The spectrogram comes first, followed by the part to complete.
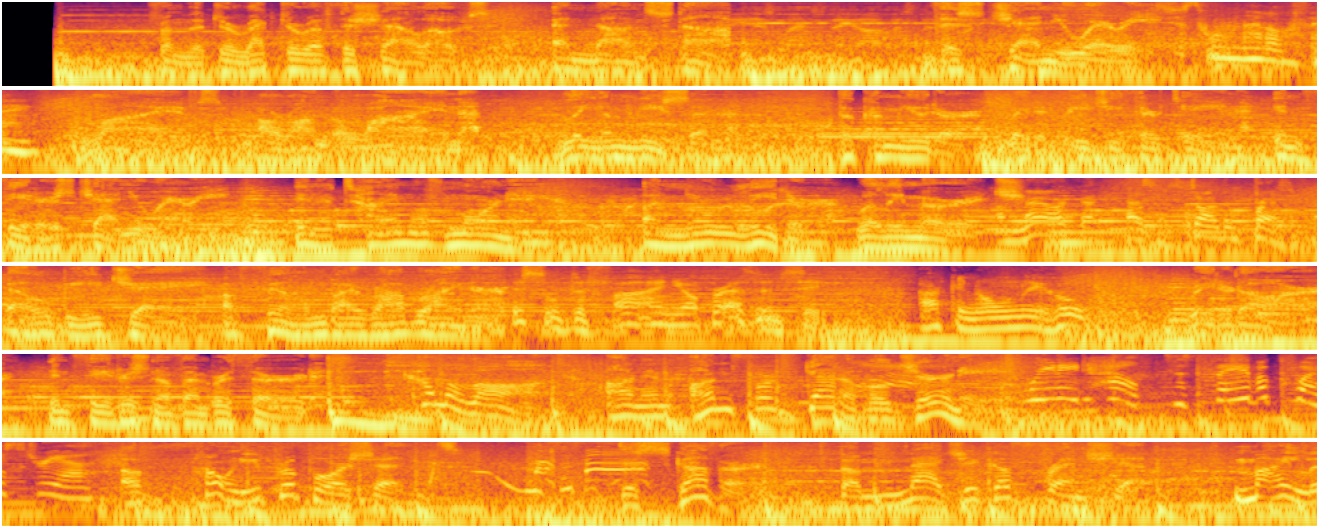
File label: Trailers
